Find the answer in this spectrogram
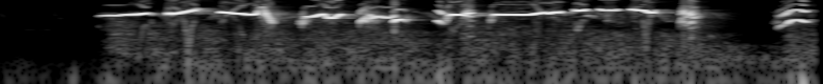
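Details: White-rumped shama singing in the wild-forest style, calling the flock: loud, rich high whistles and quick varied trills, rising and falling notes mixed with sharp chips, delivered in a rapid unbroken burst.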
